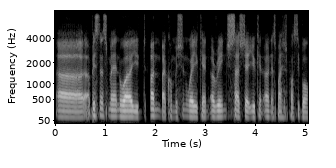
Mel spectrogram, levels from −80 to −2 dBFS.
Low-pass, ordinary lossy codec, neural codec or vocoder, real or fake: 7.2 kHz; none; codec, 16 kHz in and 24 kHz out, 1 kbps, XY-Tokenizer; fake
